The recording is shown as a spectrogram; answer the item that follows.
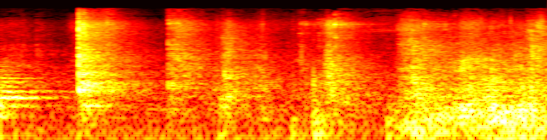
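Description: Drywall knife scraping thin joint compound across the paper back of a drywall sheet in a few short strokes, each starting sharply and trailing off. The coat is kept thin so the water from the mud soaks in and softens the sheet for bending.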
